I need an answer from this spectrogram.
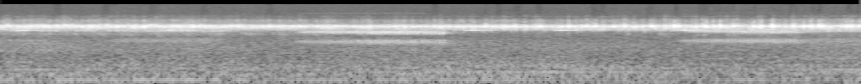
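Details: Night chorus of tree frogs from North Carolina backwoods swamp; a continuous high-pitched buzzing wall of sound, with a lower droning trill rising out of it for about a second and a half midway, then another near the end.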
